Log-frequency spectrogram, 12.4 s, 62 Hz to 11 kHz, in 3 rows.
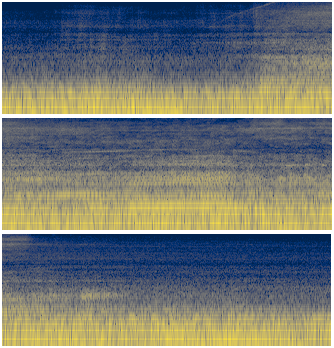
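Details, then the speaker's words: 2025 Mercedes C200 turbo engine while driving, mixed mics near the intake box and further into the engine bay: deep intake roar with a whistle rising quickly on throttle and fading off-load; healthy turbo spool with little lag. "You're hearing the song from close to the intake box, and then I had another mic further into the engine bay."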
